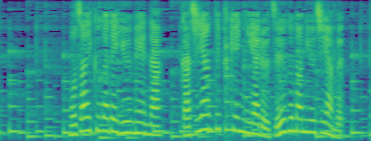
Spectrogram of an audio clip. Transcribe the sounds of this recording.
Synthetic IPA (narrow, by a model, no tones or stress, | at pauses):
mo̞zaikɯ̟ɡad̪e̞jɯːme̞ːnaɡ̥aʑiãnt̪e̞pɯ̟̥kẽ̞ɲ̟ːiaɾɯ̟zɨːɡɯ̟mamʲjɨːʑiamɯ̟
